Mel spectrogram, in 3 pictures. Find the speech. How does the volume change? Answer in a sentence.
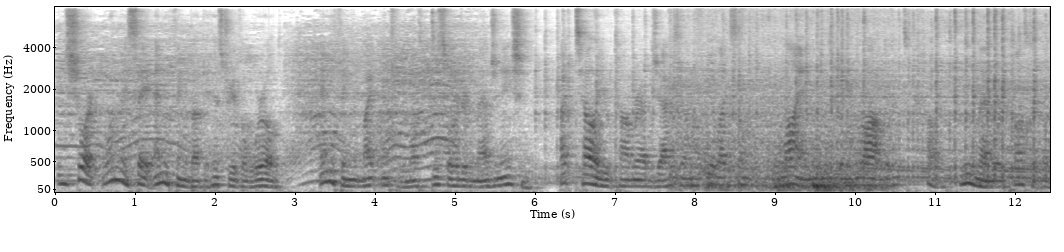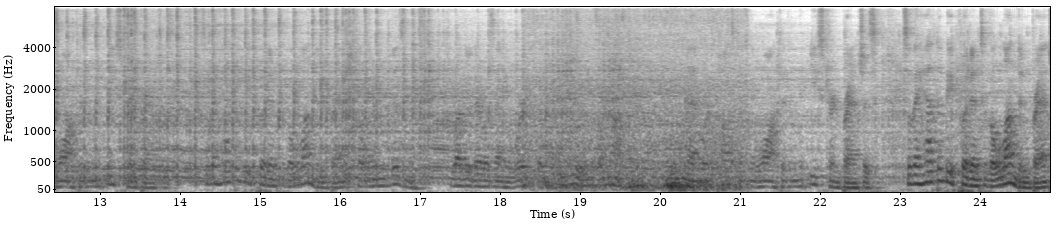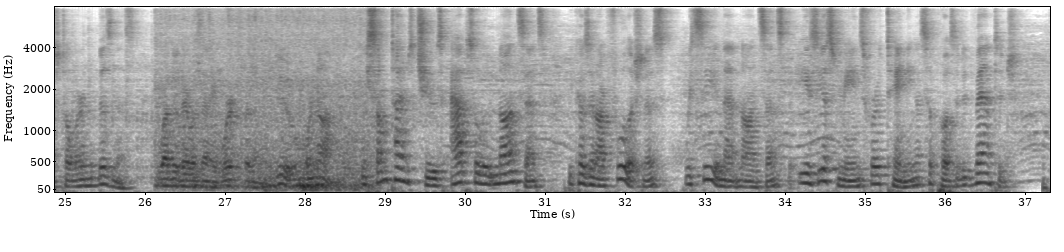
The volume of the talking goes up.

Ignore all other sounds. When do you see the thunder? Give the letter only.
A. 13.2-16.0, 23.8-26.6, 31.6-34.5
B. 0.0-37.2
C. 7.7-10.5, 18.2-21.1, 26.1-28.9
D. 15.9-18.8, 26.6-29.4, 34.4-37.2
C.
